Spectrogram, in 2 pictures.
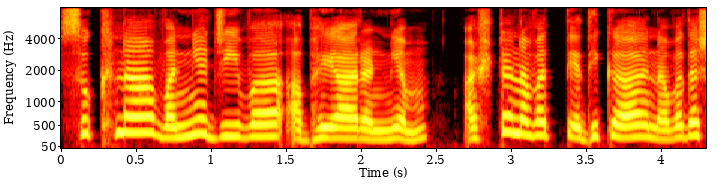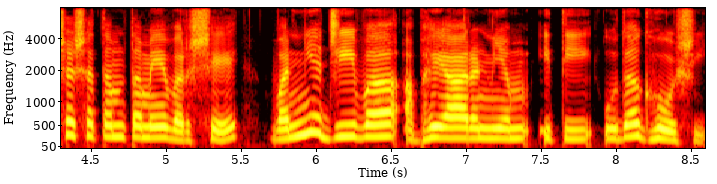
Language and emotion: Sanskrit, neutral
